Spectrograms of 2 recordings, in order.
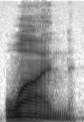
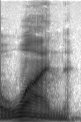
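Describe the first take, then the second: Both takes have the same delivery.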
